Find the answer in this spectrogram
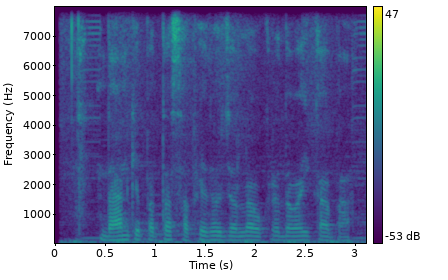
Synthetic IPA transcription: d̪ʱaːnkepɐt̪ːasɐfʰeːd̪ɦod͡ʒɐlːaʊkɾad̪ɐʋaːikabaː

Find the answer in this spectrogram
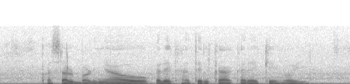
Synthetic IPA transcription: pʰəsəlbəɽ̃ijaokəɾekʰaːt̪ɪɾkakəɾekeɦoːi

